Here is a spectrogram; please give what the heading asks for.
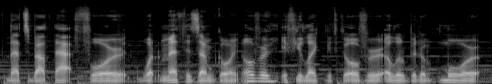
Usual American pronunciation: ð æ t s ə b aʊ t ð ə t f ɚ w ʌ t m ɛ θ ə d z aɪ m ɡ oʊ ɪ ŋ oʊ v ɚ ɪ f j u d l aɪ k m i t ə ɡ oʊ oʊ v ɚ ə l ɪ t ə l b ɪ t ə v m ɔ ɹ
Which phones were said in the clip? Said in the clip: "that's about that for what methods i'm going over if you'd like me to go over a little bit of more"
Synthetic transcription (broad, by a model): ð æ t s ə b aʊ t ð ə t f ɚ w ʌ t m ɛ θ ə d z aɪ m ɡ oʊ ɪ ŋ oʊ v ɚ ɪ f j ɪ l aɪ k m i t ə ɡ oʊ oʊ v ɚ ə l ɪ t l b ɪ t ə v m ɔ ɹ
